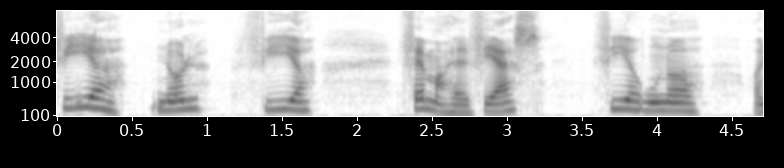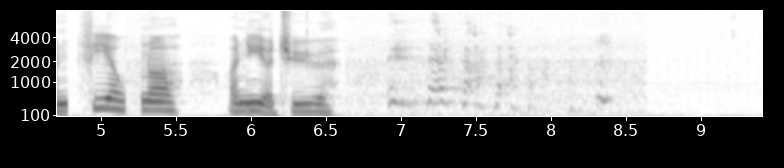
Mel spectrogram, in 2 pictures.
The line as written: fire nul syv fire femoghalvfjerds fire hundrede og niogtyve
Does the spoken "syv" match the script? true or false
false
